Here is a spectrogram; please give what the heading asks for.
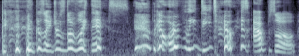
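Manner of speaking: high squealing laughter; laughing. Real, not acted. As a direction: talk through giggles.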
